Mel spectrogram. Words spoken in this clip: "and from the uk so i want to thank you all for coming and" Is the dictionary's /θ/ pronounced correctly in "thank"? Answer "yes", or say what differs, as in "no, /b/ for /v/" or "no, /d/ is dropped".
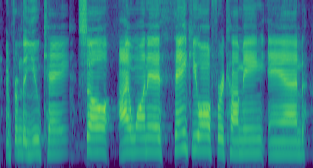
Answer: yes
